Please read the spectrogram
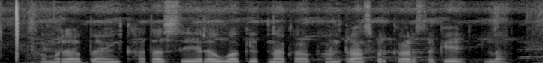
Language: Magahi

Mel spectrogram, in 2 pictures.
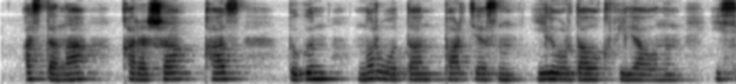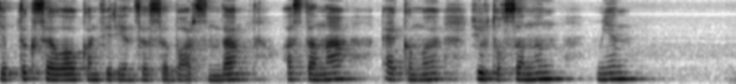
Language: Kazakh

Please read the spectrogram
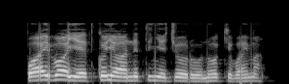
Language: Kalenjin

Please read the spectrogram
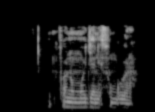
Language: Swahili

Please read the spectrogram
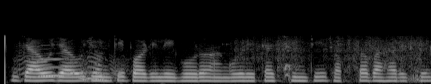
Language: Odia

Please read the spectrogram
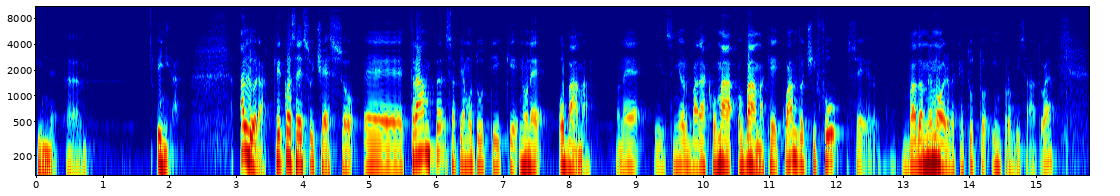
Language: Italian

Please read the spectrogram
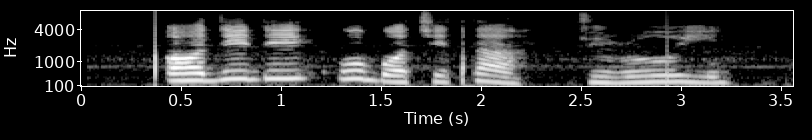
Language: Igbo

